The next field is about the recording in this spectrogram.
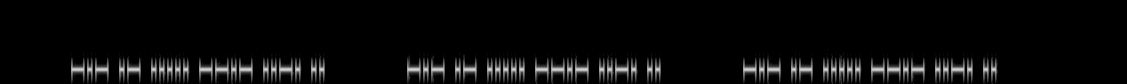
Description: Morse code, heard as a keyed tone, about 30 wpm, 700 Hz. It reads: KA5QFI KA5QFI KA5QFI
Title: USA Call Signs - 6 Characters - Repeated 3x - 30wpm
